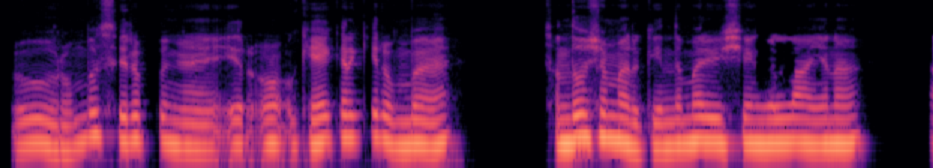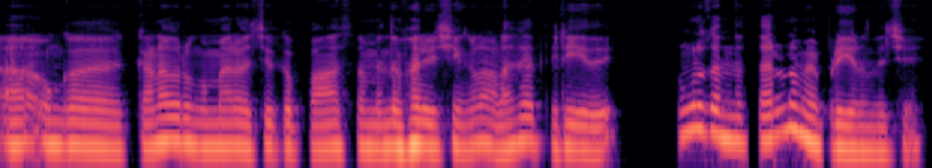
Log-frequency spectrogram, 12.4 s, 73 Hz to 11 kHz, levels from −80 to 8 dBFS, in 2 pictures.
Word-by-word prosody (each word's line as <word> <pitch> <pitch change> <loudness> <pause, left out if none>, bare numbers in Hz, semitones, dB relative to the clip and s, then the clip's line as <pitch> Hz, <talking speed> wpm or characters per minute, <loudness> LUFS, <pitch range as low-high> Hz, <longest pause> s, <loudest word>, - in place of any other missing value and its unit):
ஓ! - - -2 0.3
ரொம்ப 155 +8 -3
சிறப்புங்க. 170 -3 -2 0.3
எ - - 0
ரொ 155 - -4 0.2
கேட்கறதுக்கே 175 +3 0
ரொம்ப 145 +1 +1 0.9
சந்தோஷமா 175 +2 +4
இருக்கு. 140 +1 -3
இந்த 145 +1 +1
மாரி 165 0 +3
விஷயங்கள்லாம் 155 0 +2
ஏன்னா, 155 0 +3 0.6
அ - - +3 0.2
உங்க 145 -1 0 0.5
கணவர் 160 +3 +2
உங்க 140 -1 -1
மேல 140 0 +1
வச்சிருக்க 140 +1 -4 0.2
பாசம் 135 0 -2
இந்த 140 0 +4
மாரி 150 -1 +6
விஷயங்கள்லாம் 140 +2 -2
அழகா 150 +5 0
தெரியுது. 130 -2 0 0.5
உங்களுக்கு 220 -1 +2
அந்த 170 -2 +1
தருணம் 200 +2 +3
எப்டி 135 -2 0
இருந்துச்சு? 125 +1 -4
150 Hz, 145 wpm, -21 LUFS, 140-165 Hz, 0.9 s, மாரி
